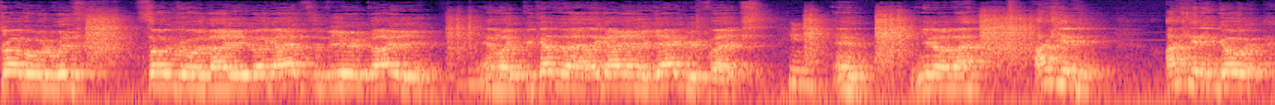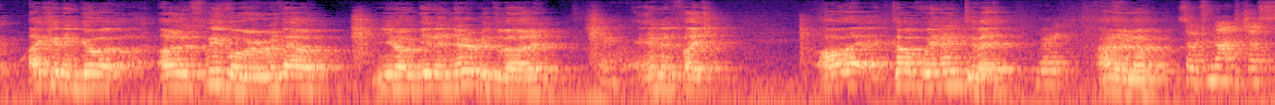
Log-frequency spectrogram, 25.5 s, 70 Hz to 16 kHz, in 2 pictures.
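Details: 24-year-old man with lifelong spastic quadriplegic cerebral palsy following premature birth at 2 lb 4 oz; spastic dysarthria (cerebral palsy).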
